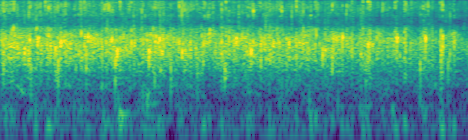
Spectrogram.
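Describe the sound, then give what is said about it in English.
A live audience applauds steadily to thank a show's team, a dense patter of many hands clapping at once, loud and even throughout with no voices standing out. “So if you wouldn't mind giving them a round of applause, I'd appreciate it.”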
